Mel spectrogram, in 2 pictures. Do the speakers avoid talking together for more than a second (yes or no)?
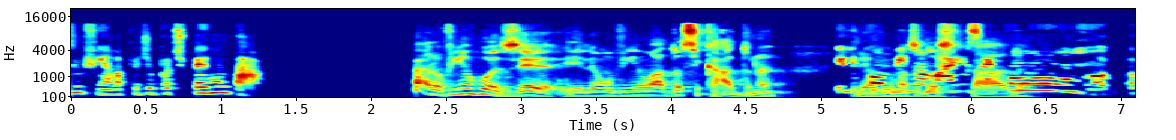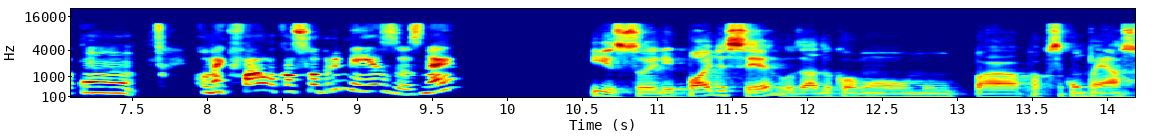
no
